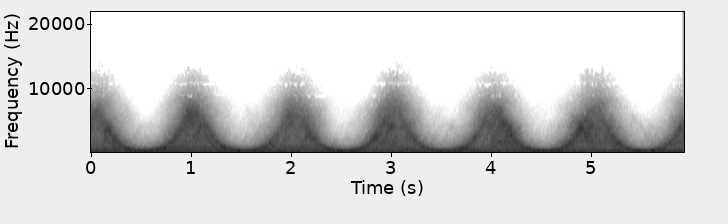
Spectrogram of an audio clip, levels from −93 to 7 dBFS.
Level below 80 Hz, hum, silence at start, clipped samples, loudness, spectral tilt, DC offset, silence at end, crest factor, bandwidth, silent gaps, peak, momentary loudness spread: -20 dBFS; none; 0 s; under 0.1%; -14 LUFS; -4.5 dB/octave; under 0.1%; 0 s; 12 dB; 9.8 kHz; none; 0 dBFS; 3 LU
